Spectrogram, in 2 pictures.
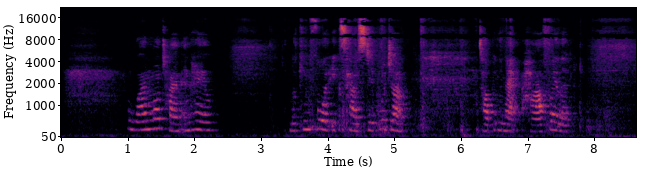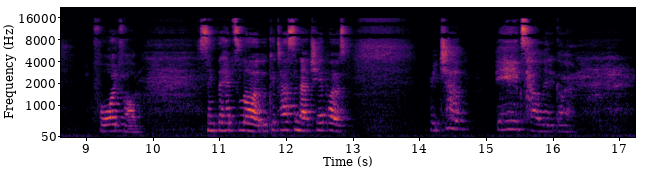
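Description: A young woman speaks calmly and steadily, close by.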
